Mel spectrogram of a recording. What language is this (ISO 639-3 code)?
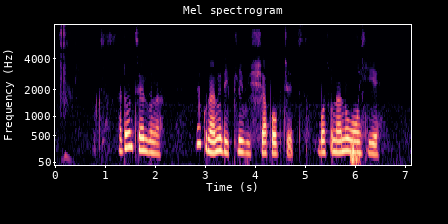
pcm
